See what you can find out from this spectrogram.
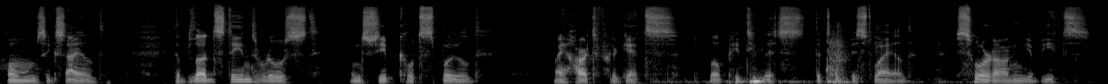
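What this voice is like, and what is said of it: Attempted Scottish accent with trilled r. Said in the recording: “I tried to get the trill in there, um, which is kind of hard coming from an American accent ... the Scottish accent is kind of hard”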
